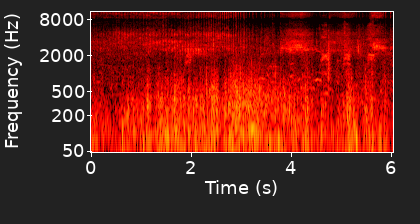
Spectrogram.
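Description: Wind buffeting the phone's microphone while riding a bicycle: an uneven low rumble, with faint voices mixed in.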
